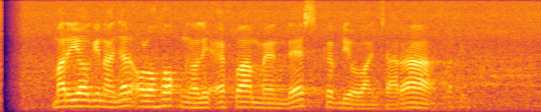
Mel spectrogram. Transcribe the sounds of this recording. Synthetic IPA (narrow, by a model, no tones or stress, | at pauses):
maɾioɡinaɲd͡ʒarɔlɔɦɔk̚nilaliɛfamɛndɛskɨrdiwawaɲt͡ʃaɾa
